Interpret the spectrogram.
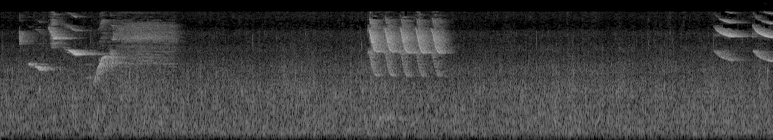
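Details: Papa-arroz, the chestnut-capped blackbird, singing the 'dedim' style beside a stream: descending sliding whistles run into a buzzy rasp, later a short burst of rapid pulsed high notes, with unbroken flowing-water noise.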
